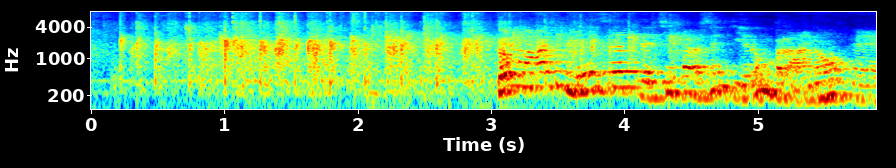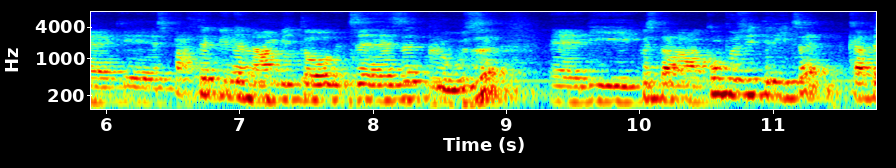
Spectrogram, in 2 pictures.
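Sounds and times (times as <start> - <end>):
audience applause: 0.0 - 4.6
speech: 3.9 - 11.7.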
